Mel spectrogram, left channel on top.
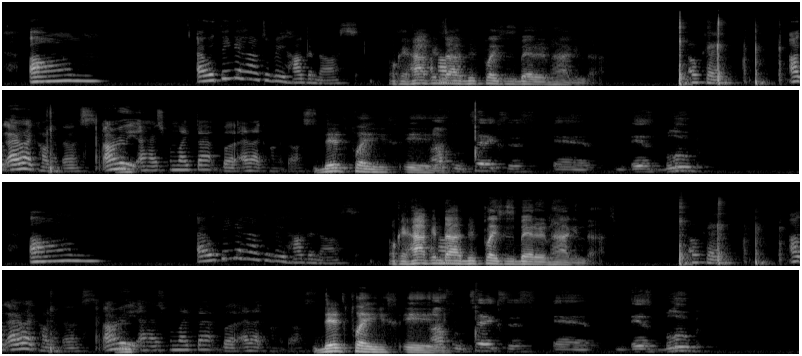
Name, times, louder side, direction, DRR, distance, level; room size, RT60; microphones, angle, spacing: voice 1, 0.3-1.0 1.9-3.6 4.4-4.5 6.9-7.3 7.9-10.6 10.8-11.1, left 4 dB, 50° left, 0.6 m, -35 dB
voice 2, 3.9-5.9 9.1-9.3 11.1-12.4, right 6 dB, 50° right, 0.3 m, -28 dB
voice 3, 12.2-13.8 14.1-14.9, right 1 dB, 25° right, 1.4 m, -38 dB
5.2 x 4.8 x 4.4 m
head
